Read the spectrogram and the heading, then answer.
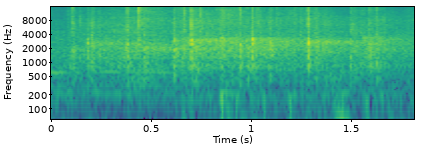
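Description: A short burst of applause from a group for a person called up to the front, dense overlapping claps forming a steady crackling wash at moderate volume, with a few sharper individual claps standing out.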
